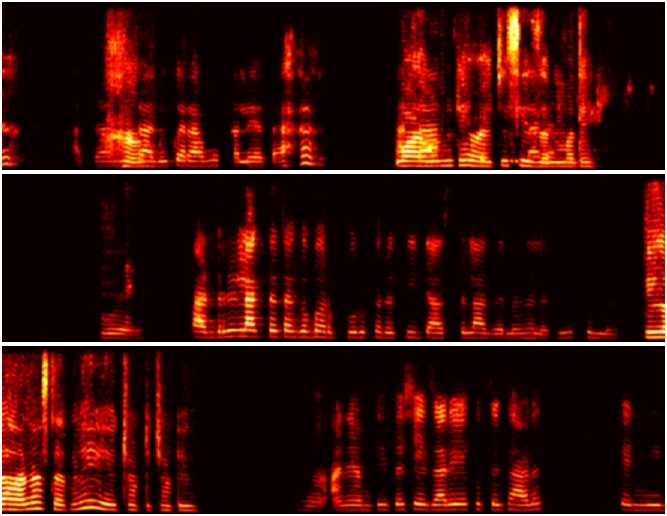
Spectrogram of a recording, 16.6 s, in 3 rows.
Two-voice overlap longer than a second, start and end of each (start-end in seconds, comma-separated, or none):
3.4-4.6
